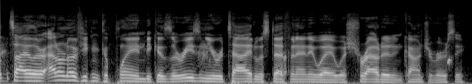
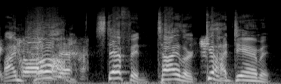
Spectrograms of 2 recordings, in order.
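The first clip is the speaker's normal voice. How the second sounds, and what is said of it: Raised, shouting voice. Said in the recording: “don't raise your voice”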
